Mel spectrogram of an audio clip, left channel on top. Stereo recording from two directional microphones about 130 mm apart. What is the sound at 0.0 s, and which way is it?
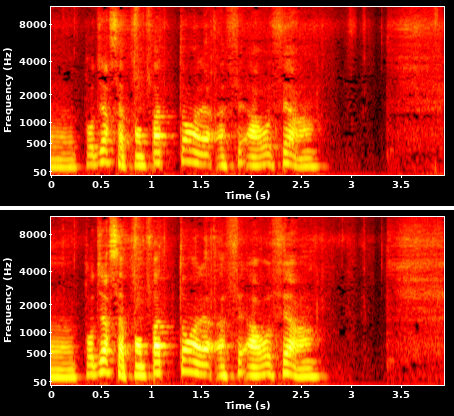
Speech, 30° right (ahead or behind).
